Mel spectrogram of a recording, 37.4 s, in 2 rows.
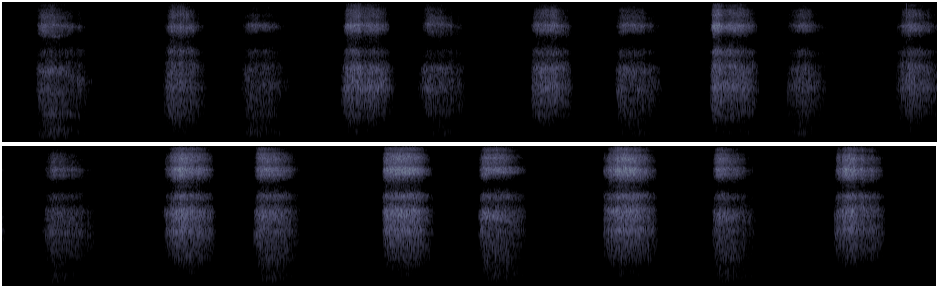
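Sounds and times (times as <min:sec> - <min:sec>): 
person breathing in sleep: 0:00.7 - 0:01.8, 0:03.2 - 0:04.2, 0:04.8 - 0:05.8, 0:06.8 - 0:09.4, 0:10.6 - 0:11.5, 0:12.2 - 0:13.2, 0:14.2 - 0:16.6, 0:17.9 - 0:18.8, 0:19.5 - 0:20.6, 0:21.9 - 0:23.0, 0:23.7 - 0:24.7, 0:26.3 - 0:27.4, 0:28.2 - 0:29.2, 0:30.7 - 0:31.9, 0:32.9 - 0:33.8, 0:35.3 - 0:36.4.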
